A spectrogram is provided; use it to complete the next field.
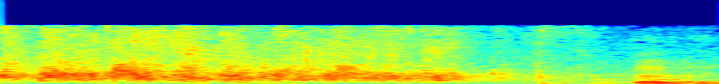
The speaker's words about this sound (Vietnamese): Rồi đúng, cho chàng pháo tay.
